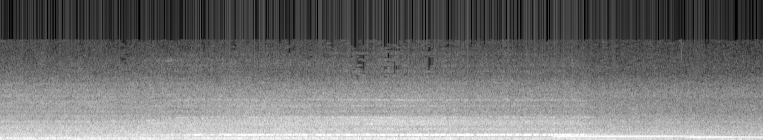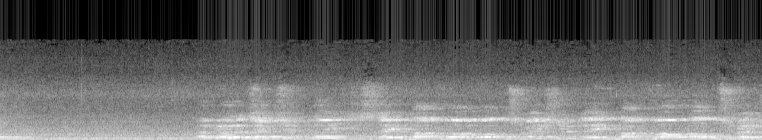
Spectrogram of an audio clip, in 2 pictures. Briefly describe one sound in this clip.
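A second diesel train rolls in, its engine humming.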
